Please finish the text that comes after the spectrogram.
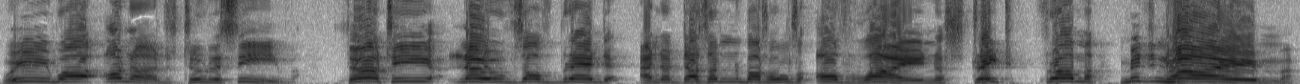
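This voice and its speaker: A man's voice: extremely high pitch, expressive, takes it slowly, fairly bright tone, voice pushed up, full character voice. A man voicing a proud veteran army captain in his fifties, making a grand, rallying public speech in a fantasy audiobook.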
